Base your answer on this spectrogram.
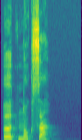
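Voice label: "ӧтногса" Komi, female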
